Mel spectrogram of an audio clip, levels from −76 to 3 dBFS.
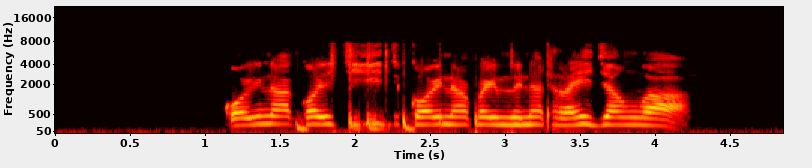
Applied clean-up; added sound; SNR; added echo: neural diffusion model UNIVERSE++.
